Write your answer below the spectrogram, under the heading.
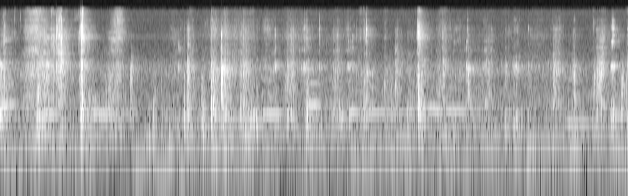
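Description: Close-miked wet chewing and mouth smacking from a person eating a mouthful of kare-kare stew, a string of irregular sharp clicks, over light background music with short stepping notes.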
